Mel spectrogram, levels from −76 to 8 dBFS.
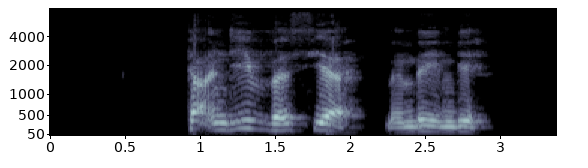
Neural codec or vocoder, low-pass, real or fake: vocoder, 44.1 kHz, 128 mel bands every 512 samples, BigVGAN v2; 7.2 kHz; fake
